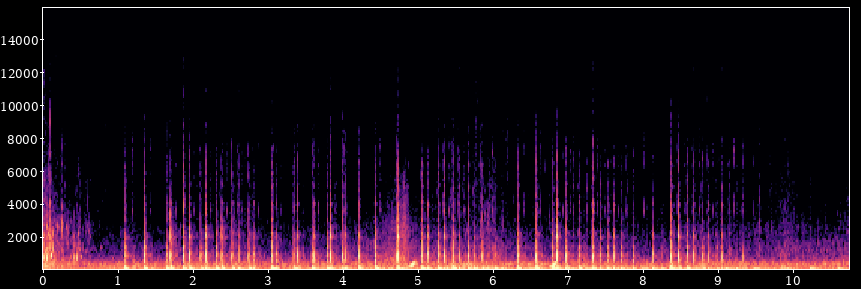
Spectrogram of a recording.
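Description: Water bubbles and gurgles in quick, uneven pops while swimming underwater.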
